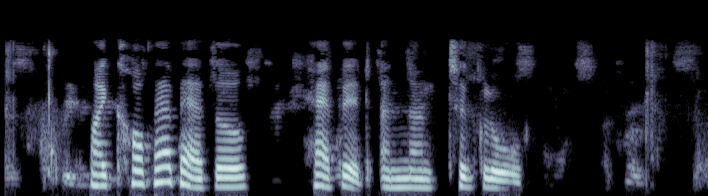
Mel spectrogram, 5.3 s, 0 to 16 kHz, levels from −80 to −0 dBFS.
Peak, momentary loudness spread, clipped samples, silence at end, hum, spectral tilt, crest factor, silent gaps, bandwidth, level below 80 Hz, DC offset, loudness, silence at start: -2 dBFS; 21 LU; under 0.1%; 0.05 s; none; -6 dB/octave; 16 dB; none; 7.6 kHz; -60 dBFS; under 0.1%; -16 LUFS; 0.05 s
